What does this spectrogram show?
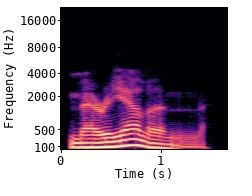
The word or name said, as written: mary ellen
